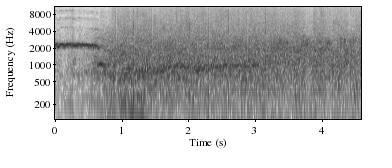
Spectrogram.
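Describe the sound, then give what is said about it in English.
A single short whistle blast at the start ends a round of a panel game. Loud, sustained applause from an audience quickly swallows it and carries on to the end. “So Dara Bryan was again speaking as the whistle went, has moved forward.”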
